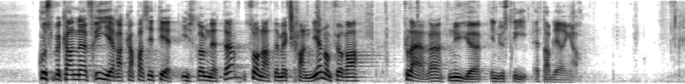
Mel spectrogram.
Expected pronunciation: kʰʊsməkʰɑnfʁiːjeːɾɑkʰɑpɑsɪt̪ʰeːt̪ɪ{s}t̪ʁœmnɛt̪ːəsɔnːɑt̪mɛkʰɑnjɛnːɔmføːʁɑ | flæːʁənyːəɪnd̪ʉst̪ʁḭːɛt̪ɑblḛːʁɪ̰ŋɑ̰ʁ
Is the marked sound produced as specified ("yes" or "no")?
yes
